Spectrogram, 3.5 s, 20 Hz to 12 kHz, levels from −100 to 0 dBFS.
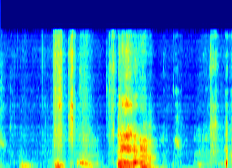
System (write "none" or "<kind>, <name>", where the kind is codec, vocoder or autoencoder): codec, HILCodec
